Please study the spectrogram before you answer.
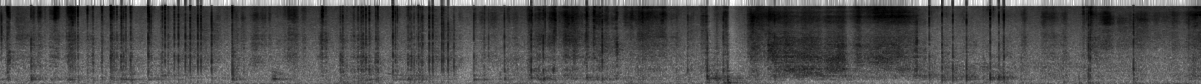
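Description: A white plastic squeeze tube of cream is held and laid on a table while long nails tap and scratch along it. Dense, quick clicking taps mix with dry, papery scraping that has a bright, crackly edge. The sounds stay close and short, dying away almost instantly.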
